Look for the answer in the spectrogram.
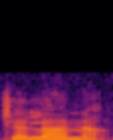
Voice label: "calaanaa", Hindi; [他動]運転する，作動させる; चलाना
